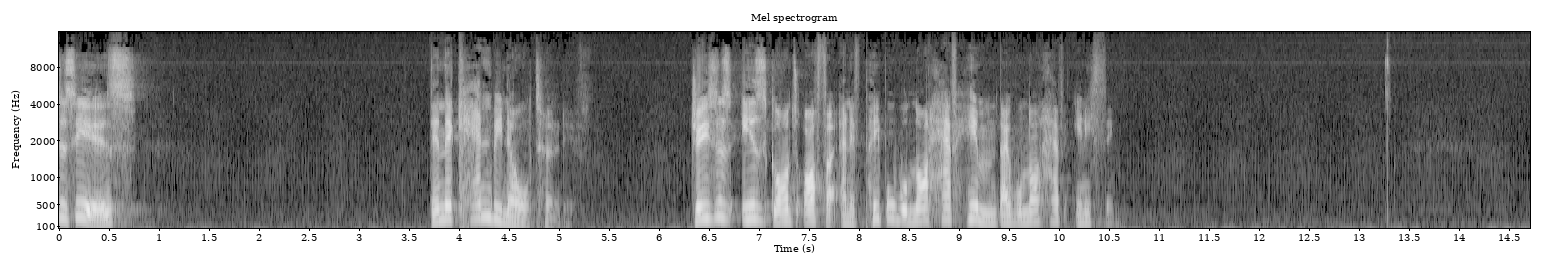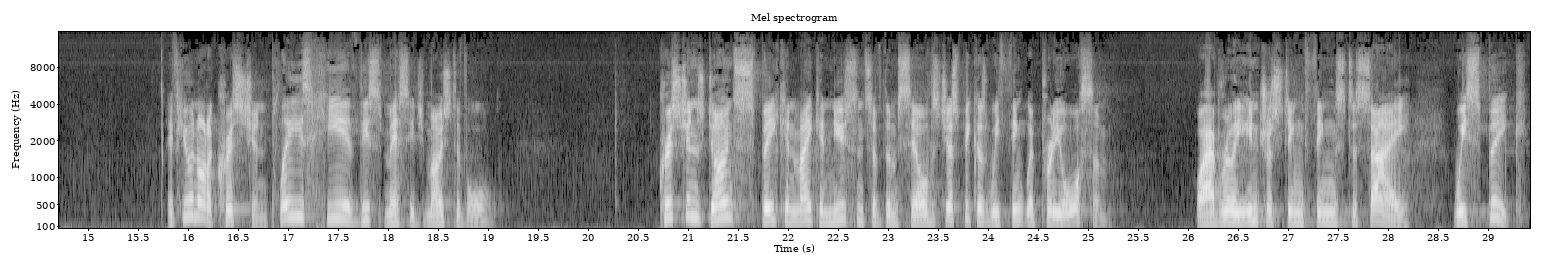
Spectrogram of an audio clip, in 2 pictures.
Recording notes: At a Church in the Graveyard service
